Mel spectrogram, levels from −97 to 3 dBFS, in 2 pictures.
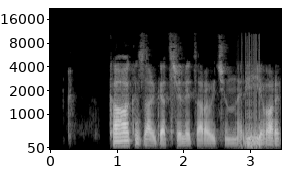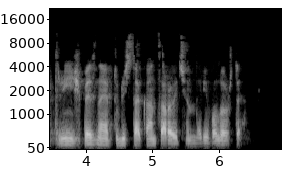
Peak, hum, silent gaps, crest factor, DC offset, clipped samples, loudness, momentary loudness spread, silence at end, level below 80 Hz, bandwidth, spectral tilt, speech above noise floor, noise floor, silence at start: -4 dBFS; none; none; 24 dB; under 0.1%; under 0.1%; -27 LUFS; 11 LU; 0.65 s; -64 dBFS; 10.5 kHz; -6 dB/octave; 29 dB; -55 dBFS; 0.9 s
